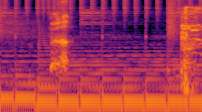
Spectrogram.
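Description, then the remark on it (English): Two short, sharp, moderately loud hiccups about a second apart, over a steady low background hum. “Do you got the hiccups?”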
